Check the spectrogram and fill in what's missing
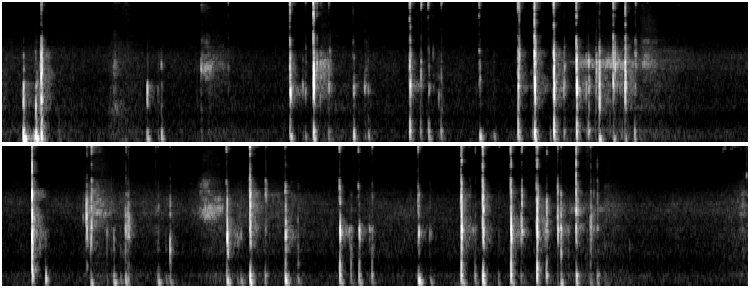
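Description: Someone types a password on a computer keyboard, in irregular bursts of crisp, close key clicks separated by short pauses, with no talking.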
